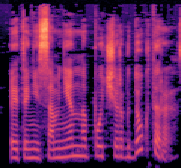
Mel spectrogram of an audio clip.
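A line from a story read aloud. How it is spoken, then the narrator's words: Plain. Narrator (Russian): спросил адвокат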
